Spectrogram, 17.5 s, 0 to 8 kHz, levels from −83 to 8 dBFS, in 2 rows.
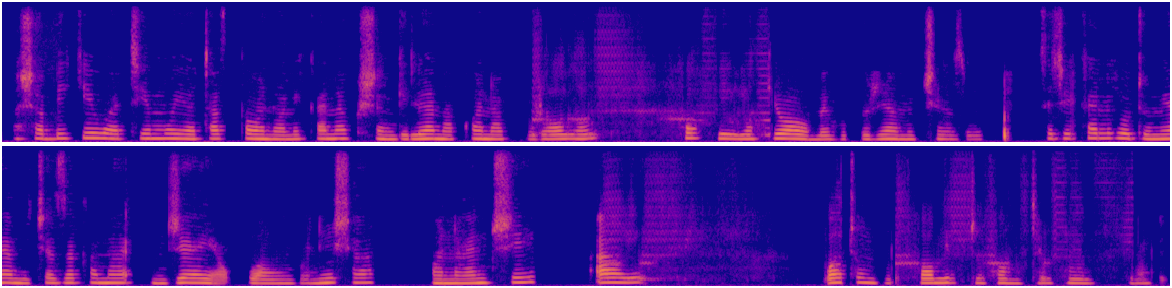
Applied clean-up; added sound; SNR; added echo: neural diffusion model UNIVERSE++.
